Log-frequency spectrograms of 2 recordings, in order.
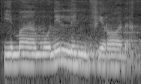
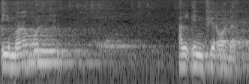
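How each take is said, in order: First: The two words are joined with a linking -il. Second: The two words are read separately, without linking.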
